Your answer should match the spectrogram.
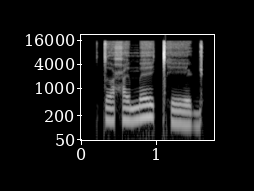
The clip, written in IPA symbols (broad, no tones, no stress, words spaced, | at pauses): tʌħɛmɛe̯ ǀʰeɖ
